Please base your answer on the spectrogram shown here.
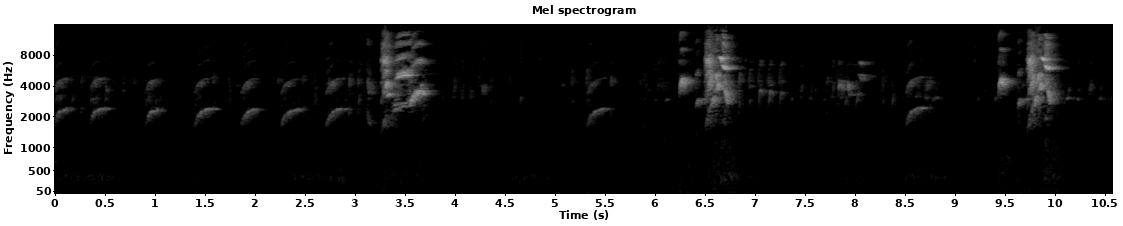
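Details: European goldfinch singing in a training recording for young goldfinches and canaries: short upslurred chips repeated evenly, broken every three seconds by a loud, dense, high twittering burst.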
